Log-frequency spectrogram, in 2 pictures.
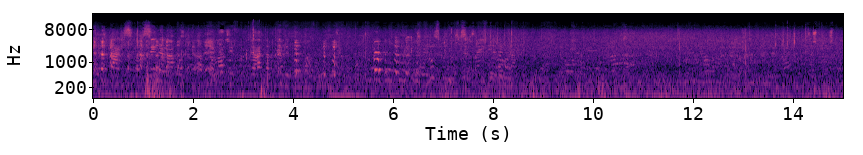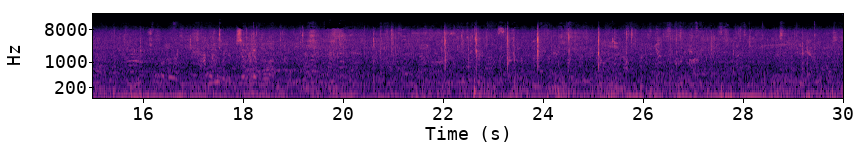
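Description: Footsteps tap on stone paving nearby.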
